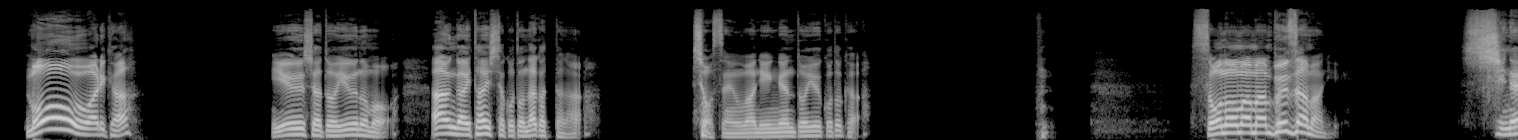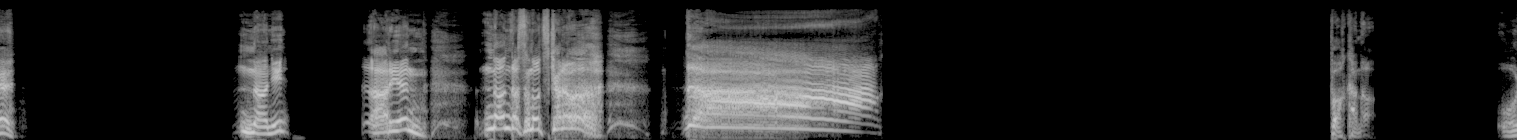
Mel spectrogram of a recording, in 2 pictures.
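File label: villain, Japanese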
